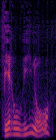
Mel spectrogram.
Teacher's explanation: Berurino wird das japanische, die japanische Silbenschreibweise für Berlin, wird übrigens tatsächlich Berlin ausgesprochen, denn R und L werden in Japan durch den gleichen Konsonanten gebildet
